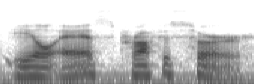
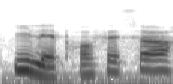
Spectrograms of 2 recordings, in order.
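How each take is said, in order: First: It is said with American English-like sounds. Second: It is said with Spanish-like sounds. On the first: The speaker calls it wrong. "eso es querer decirlo como si yo fuese norteamericano y pues no" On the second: The speaker calls it right. "Es muy diferente decir il est professeur"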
